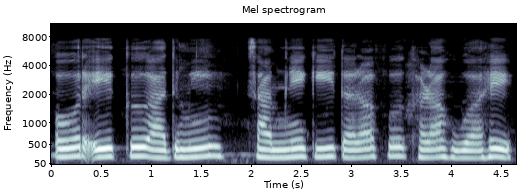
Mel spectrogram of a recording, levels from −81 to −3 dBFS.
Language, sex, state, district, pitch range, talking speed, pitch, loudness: Hindi, female, Madhya Pradesh, Bhopal, 185-205 Hz, 105 wpm, 195 Hz, -13 LUFS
